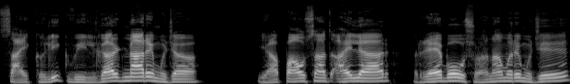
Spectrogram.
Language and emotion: Goan Konkani, fearful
